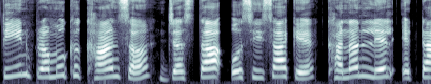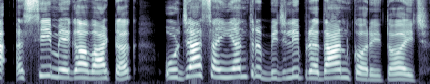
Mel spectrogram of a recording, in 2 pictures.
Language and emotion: Maithili, neutral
